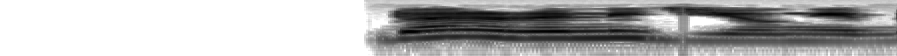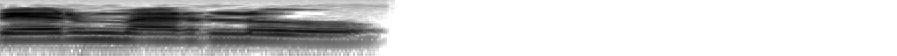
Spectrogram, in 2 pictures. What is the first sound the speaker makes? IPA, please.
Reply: d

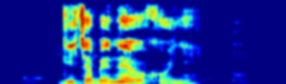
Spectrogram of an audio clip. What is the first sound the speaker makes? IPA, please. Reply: ɡ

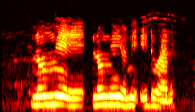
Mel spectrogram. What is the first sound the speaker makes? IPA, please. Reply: n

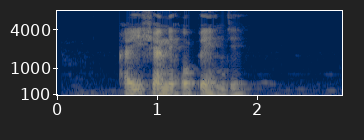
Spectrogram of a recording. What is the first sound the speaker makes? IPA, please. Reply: a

